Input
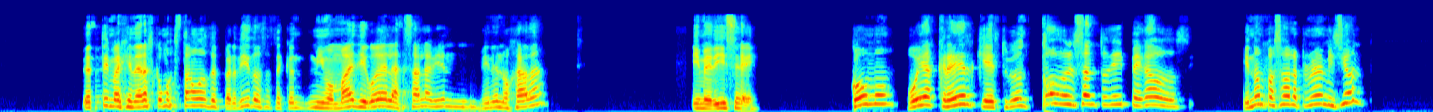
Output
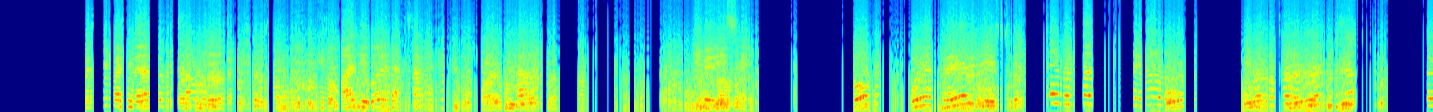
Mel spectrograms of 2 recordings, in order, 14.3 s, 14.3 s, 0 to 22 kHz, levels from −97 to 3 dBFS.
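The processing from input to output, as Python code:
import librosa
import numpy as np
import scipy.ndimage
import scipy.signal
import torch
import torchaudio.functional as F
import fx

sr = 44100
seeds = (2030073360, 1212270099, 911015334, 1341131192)

y = fx.room_early_taps(x, sr, ms=(15, 33), db=(-6.0, -4.5))
y = fx.echo_pitch(y, sr, ms=256, semitones=-5, count=3, db_per_echo=-3.0)
y = np.where(np.abs(y) >= 10.0 ** (-15.0 / 20.0), y, 0.0)
y = y * librosa.db_to_amplitude(-9.0)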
